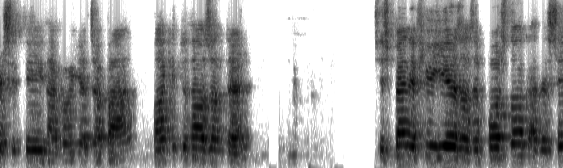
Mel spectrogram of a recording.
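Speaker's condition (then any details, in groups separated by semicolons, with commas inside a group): No condition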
